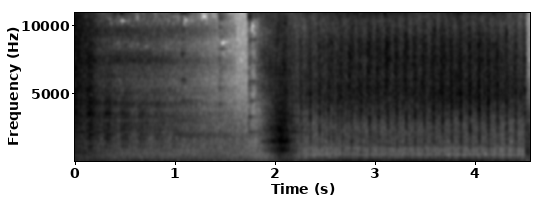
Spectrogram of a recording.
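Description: A struggling television helicopter hovers over the crowd at the Sydney marathon, its rotor chop and engine roar steady and fairly distant, with a brief whoosh partway through.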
